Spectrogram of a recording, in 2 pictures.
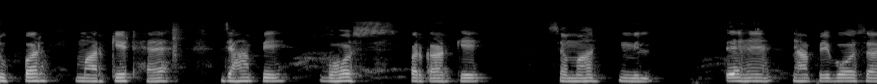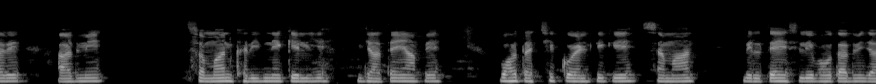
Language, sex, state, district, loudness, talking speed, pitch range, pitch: Hindi, male, Bihar, Jamui, -27 LUFS, 125 wpm, 145-155 Hz, 150 Hz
